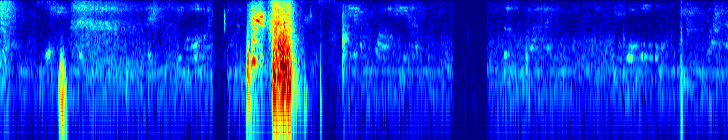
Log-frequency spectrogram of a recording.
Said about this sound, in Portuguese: Oi, desculpa que me deu vontade de espirrar.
